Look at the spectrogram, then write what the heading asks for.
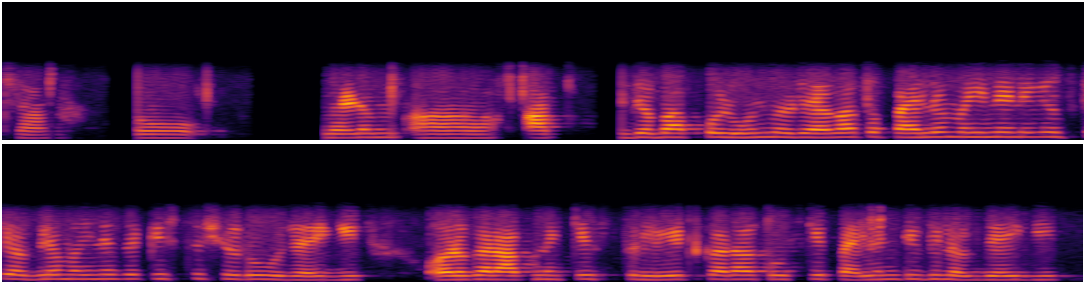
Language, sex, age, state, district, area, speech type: Hindi, female, 18-30, Rajasthan, Jodhpur, urban, conversation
